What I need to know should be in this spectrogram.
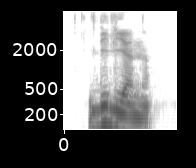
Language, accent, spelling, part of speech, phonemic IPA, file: French, France, Liliane, proper noun, /li.ljan/, LL-Q150 (fra)-Liliane.wav
- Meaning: a female given name, equivalent to English Lilian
